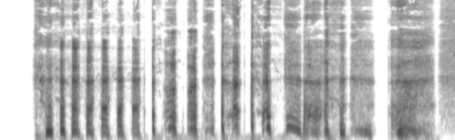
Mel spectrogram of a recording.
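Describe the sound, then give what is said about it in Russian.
A man's hearty laughter breaks into coughing: a fast run of short, loud voiced bursts gives way to rougher, more spaced coughs and a final longer hacking fit, with no speech. “Внезапно он заливисто рассмеялся, но смех обернулся кашлем.”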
